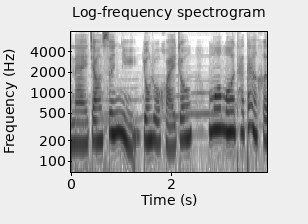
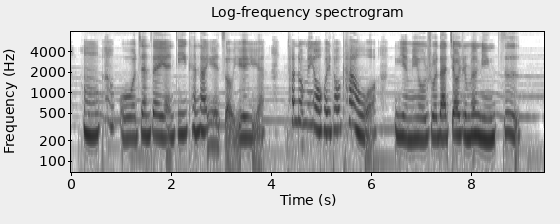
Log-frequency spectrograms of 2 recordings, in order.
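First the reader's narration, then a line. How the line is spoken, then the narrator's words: Crying. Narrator (Chinese): 小柳巴米拉说完后哭了起来，边流泪边说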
